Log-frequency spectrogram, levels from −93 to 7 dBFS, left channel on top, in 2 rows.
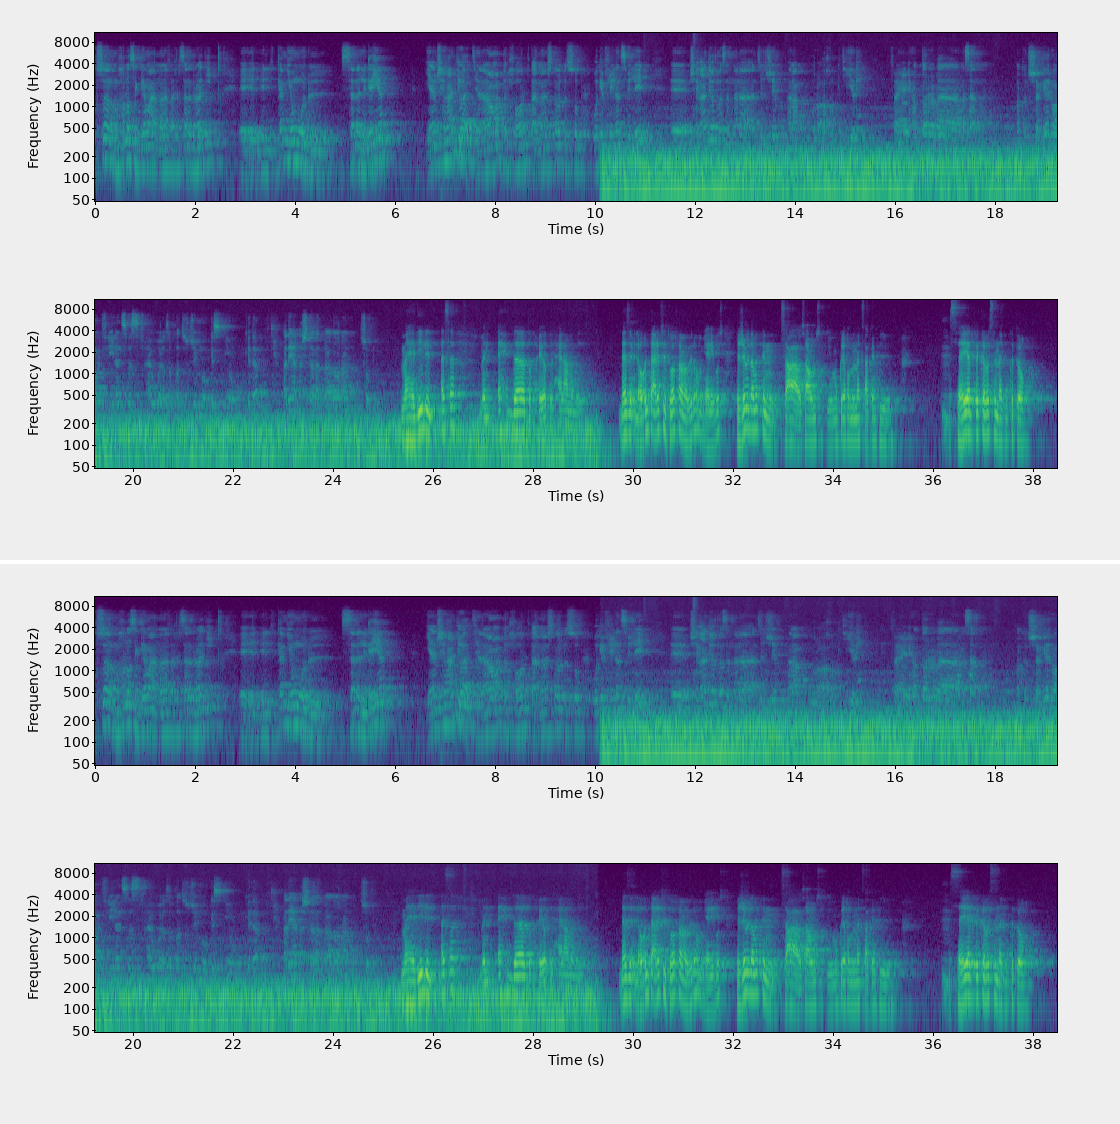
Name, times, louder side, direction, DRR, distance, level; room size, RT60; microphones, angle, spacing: voice 1, 0.0-5.8 6.6-15.6 16.0-18.0 18.4-22.5 22.8-24.7 29.9-30.1 36.2-36.4, left 1 dB, 20° left, 5 dB, 6.1 m, -41 dB
sound 1, 10.1-29.3, right 1 dB, 25° right, 2.0 m, -30 dB
voice 2, 25.4-26.6 26.9-29.1 29.7-31.8 32.1-35.2 36.2-37.9, left 2 dB, 50° left, 8 dB, 1.3 m, -24 dB
30.0 x 21.0 x 7.9 m, 1.4 s
head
